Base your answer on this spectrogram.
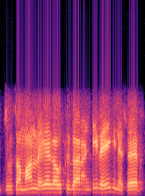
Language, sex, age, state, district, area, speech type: Urdu, male, 18-30, Uttar Pradesh, Saharanpur, urban, conversation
